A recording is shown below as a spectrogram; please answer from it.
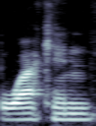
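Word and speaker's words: Joaquin: Um so, I pronounce it Hokim Phoenix. I know some people um pronounce it Wackin Phoenix. Yeah. Um, I'm going with the Spanish pronunciation and I'm sticking with it.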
